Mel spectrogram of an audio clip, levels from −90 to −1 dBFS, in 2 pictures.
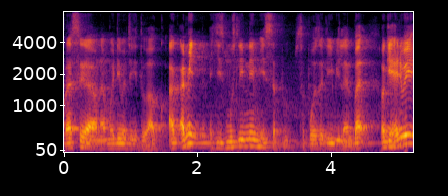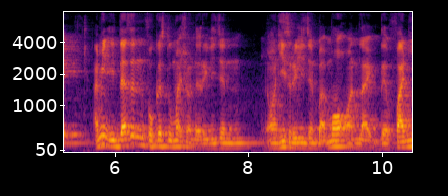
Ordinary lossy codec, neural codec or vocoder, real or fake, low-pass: none; none; real; none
